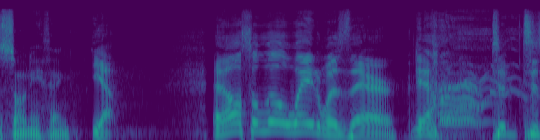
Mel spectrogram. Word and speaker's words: Lil Wayne: I keep pronouncing the T's in little. It is Little Wayne. Little William. Lil Wayne. Lil Wayne.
